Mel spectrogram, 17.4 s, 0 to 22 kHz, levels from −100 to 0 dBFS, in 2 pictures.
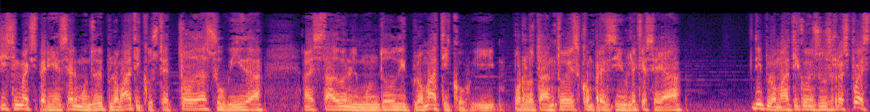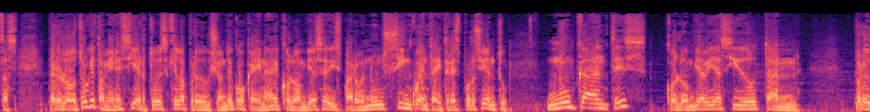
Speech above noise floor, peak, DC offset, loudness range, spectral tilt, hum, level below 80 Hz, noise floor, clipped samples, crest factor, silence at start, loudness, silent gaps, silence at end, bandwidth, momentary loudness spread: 28 dB; -2 dBFS; under 0.1%; 1 LU; -5 dB/octave; none; -40 dBFS; -45 dBFS; under 0.1%; 16 dB; 0 s; -17 LUFS; none; 0 s; 14 kHz; 5 LU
